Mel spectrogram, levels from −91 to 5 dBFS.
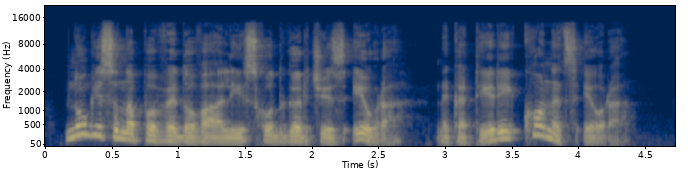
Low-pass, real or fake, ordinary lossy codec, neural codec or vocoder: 14.4 kHz; real; none; none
